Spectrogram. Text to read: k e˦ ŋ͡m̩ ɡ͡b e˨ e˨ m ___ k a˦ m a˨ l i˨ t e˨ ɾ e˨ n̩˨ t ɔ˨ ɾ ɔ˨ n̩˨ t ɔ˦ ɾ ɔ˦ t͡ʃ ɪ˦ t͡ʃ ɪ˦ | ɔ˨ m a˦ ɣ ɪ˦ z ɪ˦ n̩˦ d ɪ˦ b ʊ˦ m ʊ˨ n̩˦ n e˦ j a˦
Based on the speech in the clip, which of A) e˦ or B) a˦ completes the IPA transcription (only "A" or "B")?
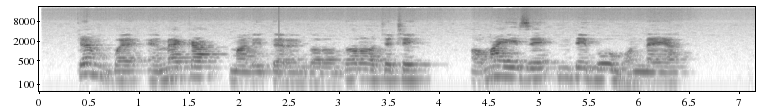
A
